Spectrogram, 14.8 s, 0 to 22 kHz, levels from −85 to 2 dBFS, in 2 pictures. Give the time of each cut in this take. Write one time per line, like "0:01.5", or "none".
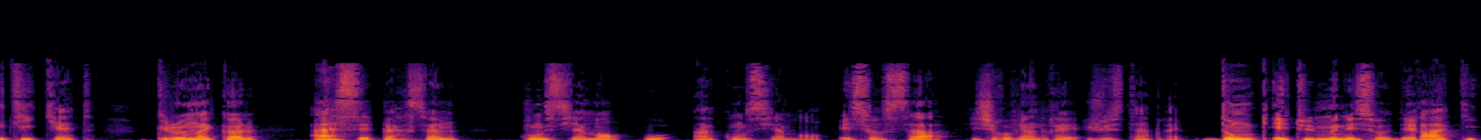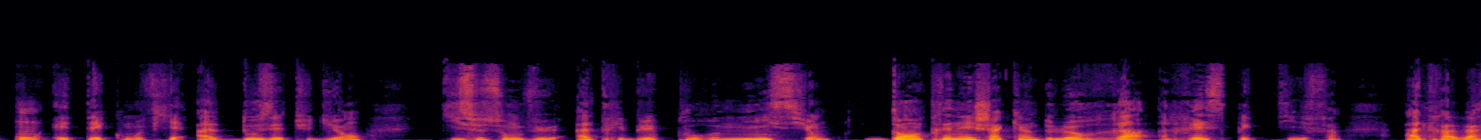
0:05.9
0:11.7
